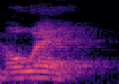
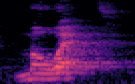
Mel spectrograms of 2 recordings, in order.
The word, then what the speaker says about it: Moët: This gentleman, his family, Claude Moët, phonetically, M-O-W-E-T-T. Not Moët, not M-O-A-Y-E, phonetically spelled out. Moët.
